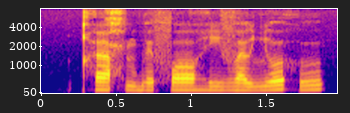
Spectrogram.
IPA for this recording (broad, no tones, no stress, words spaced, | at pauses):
qʰɨħmbɘ fɔɦi vɐʊ̯ʎohu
